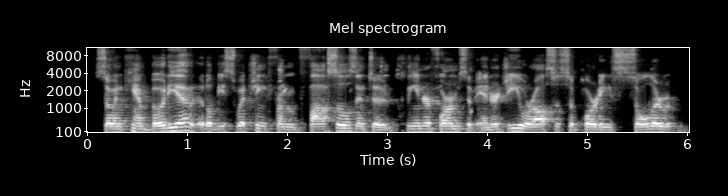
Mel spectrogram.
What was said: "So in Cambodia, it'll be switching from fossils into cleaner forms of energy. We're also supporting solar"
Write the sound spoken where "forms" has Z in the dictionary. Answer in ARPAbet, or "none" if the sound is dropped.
Z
